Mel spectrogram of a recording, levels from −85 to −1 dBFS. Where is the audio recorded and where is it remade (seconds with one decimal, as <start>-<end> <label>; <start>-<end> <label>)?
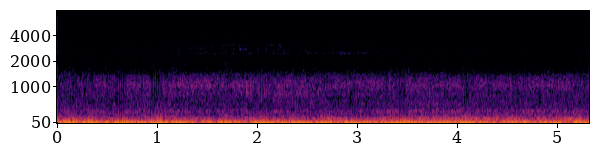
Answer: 0.0-3.8 recorded; 3.8-4.8 remade; 4.8-5.3 recorded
